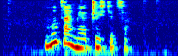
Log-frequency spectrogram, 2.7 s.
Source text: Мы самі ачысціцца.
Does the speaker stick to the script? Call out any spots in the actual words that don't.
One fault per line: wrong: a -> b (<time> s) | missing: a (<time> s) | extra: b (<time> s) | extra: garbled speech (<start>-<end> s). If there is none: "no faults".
no faults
